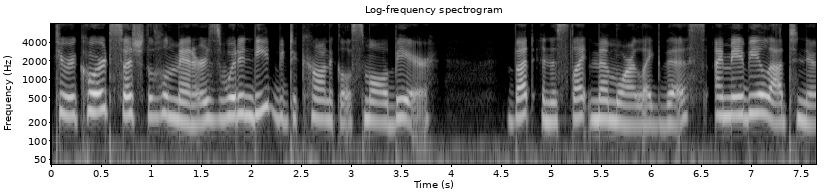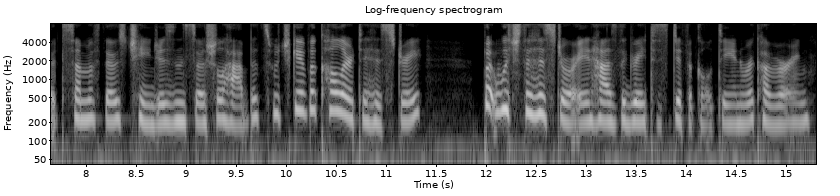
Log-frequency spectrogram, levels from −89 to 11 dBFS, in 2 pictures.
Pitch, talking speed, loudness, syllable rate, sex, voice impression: 225 Hz, 190 wpm, -21 LUFS, 5.3 syllables/s, female, feminine, adult-like, tensed, powerful, slightly bright, slightly clear, raspy, intellectual, elegant, lively, sharp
